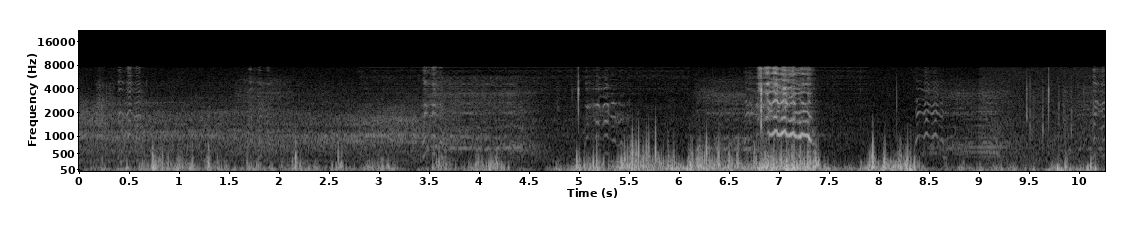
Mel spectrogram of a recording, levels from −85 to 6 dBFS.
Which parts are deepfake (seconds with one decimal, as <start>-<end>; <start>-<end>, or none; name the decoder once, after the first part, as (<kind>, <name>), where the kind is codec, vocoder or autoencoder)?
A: 2.8-6.1 (autoencoder, DAC-VAE); 6.7-7.9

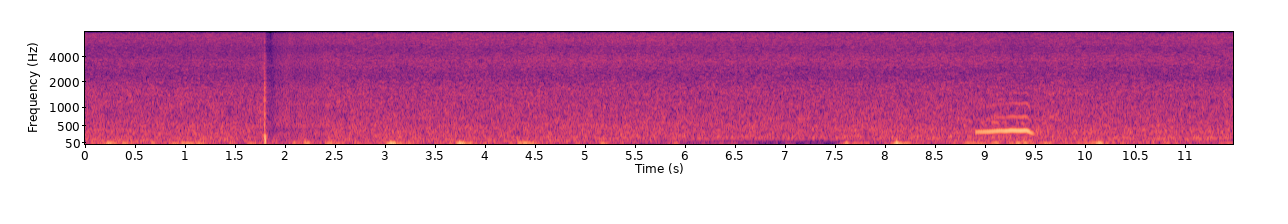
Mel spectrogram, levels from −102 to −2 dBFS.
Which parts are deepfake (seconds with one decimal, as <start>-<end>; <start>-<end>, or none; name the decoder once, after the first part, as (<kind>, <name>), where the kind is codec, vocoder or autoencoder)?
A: 1.7-2.4 (codec, ZipCodec)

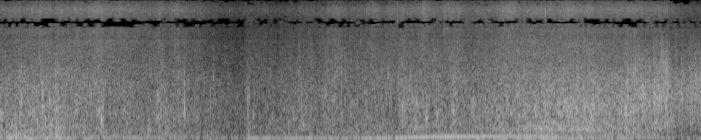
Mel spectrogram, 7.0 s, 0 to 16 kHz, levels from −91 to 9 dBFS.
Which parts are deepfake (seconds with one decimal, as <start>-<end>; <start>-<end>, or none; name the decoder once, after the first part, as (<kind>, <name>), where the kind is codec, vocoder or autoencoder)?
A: none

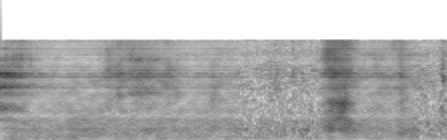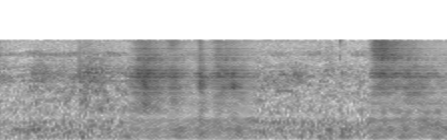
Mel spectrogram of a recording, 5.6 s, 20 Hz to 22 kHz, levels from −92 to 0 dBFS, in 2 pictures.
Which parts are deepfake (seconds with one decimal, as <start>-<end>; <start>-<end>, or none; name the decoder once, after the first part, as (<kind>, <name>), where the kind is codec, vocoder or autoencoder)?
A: 0.0-1.5 (vocoder, Vocos); 2.0-2.6; 3.6-4.4; 5.1-5.6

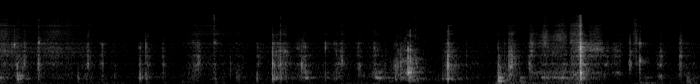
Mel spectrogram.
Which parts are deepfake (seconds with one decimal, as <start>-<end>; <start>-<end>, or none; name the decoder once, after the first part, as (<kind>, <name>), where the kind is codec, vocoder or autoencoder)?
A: 0.0-3.8 (autoencoder, DAC-VAE); 4.4-7.0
